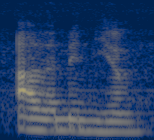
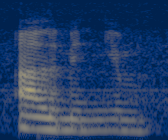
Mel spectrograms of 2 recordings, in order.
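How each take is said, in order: First: It is said the British way, five syllables. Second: It is said the British way, five syllables.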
